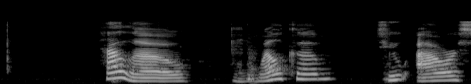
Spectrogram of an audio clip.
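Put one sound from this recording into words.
A woman sings in a lilting voice through a webcam microphone.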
